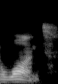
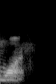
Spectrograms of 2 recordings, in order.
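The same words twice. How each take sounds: First: Every letter is pronounced, including the final t. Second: Some letters are dropped, without a clear final t. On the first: The speaker calls it wrong. "I'll start saying want" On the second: The speaker calls it right. "We say"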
